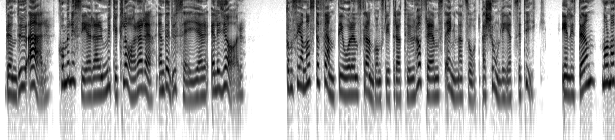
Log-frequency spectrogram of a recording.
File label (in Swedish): Informativ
